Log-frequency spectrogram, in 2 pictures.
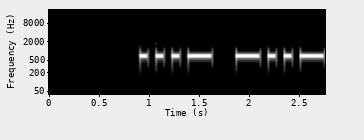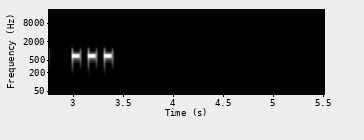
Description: Morse code, heard as a keyed tone, about 15 wpm, 700 Hz. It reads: VXS
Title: USA Call Sign Postfixes - 3 Letters 15wpm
